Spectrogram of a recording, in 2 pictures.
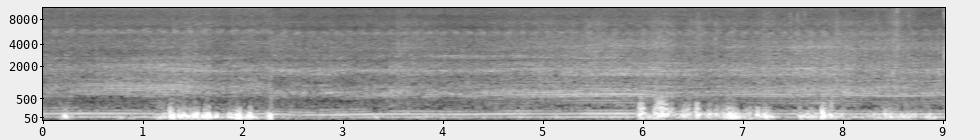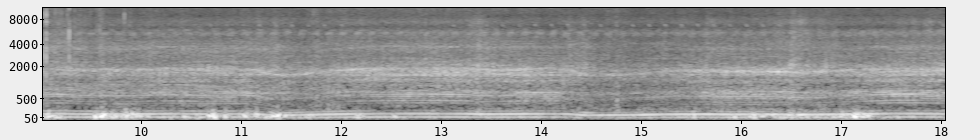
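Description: Quiet outdoor ambience: a steady low hum with faint wavering higher tones, broken by irregular low rumbles about a second in and again from about six to eight seconds in.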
